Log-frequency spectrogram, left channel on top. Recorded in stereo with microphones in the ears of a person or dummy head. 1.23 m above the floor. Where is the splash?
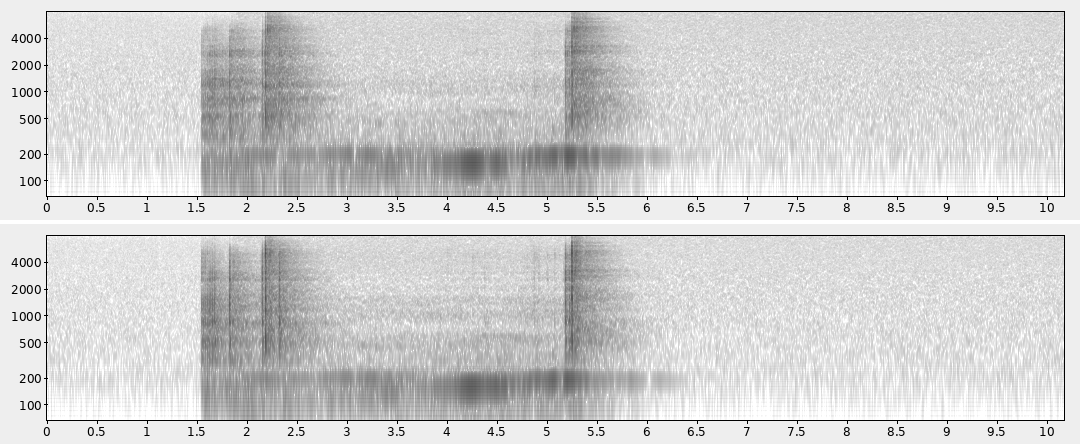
I don't hear a splash.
